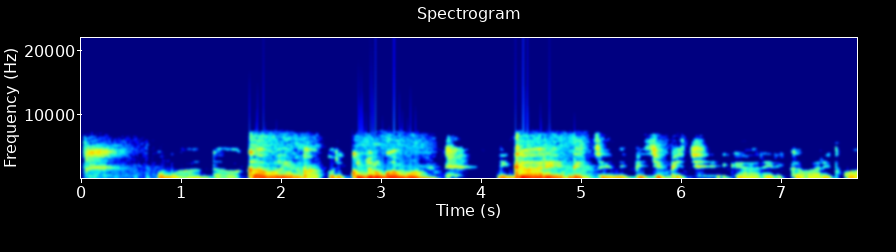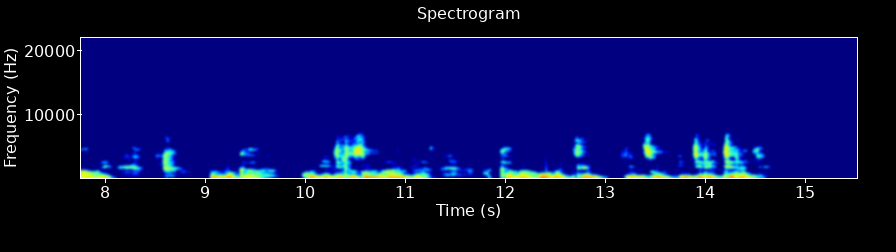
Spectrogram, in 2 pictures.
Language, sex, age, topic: Kinyarwanda, male, 25-35, finance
